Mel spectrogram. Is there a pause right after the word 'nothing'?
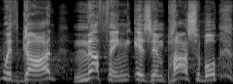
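no. It runs straight on after 'nothing' without a pause. God can do anything. "I know how we read that"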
